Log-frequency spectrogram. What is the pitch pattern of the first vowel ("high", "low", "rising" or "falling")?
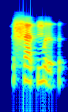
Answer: low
